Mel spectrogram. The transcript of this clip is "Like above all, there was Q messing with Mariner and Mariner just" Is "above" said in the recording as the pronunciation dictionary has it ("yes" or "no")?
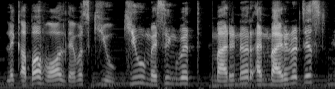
yes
